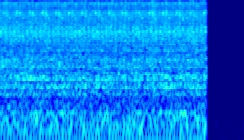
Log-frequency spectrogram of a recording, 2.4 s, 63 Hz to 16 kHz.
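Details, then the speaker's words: Accident-damaged BMW 528i imported from America, at cold start with the engine completely cold. The idle is steady and even with no ticking, rattle or knocking from the chain or bearings, then stops abruptly; nothing wrong. "And it sounds completely good. No noises. I don't hear any strange noise."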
